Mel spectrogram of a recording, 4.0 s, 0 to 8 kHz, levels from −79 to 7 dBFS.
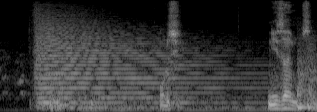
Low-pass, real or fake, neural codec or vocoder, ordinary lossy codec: none; real; none; none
